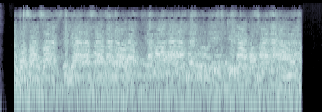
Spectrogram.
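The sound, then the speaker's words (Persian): Students protesting at Babol Noshirvani University in Iran: a dense crowd shouts and chants together without a break, loud and unbroken, with no single voice standing out. “صدای دانشجویان در دانشگاه نوشیروانی بابل.”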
